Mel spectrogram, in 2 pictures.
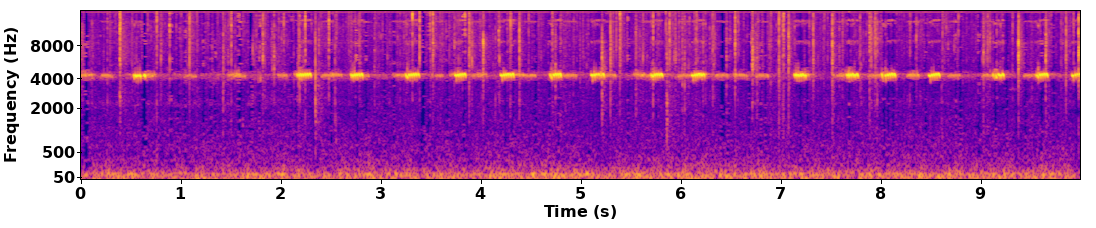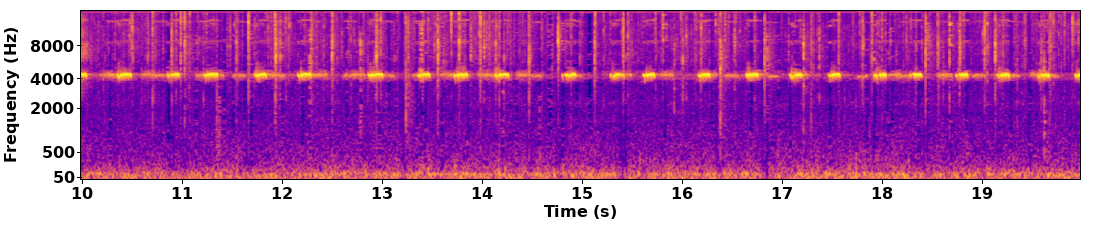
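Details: Crickets singing beside a lake at sunset near a crackling bonfire: a steady high, pulsed chirp repeated about two to three times a second throughout, over constant fire crackle and a low rumble.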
